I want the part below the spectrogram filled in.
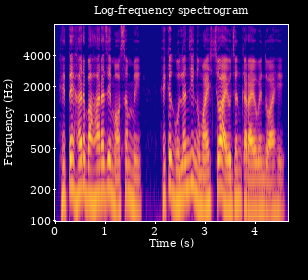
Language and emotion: Sindhi, neutral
